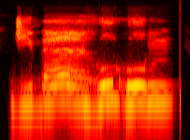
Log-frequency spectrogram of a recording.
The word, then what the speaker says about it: جباههم: So we have to say jibahuhum, jibahuhu, hum, jibahuhum, and the other one وَسَبِّحْهُ لَيْلًا طَوِيلًا. وَسَبِّحْهُ. سبحه. We don't say جباههم جباههم, or we pronounce one of them and we say جباههم. No. Or وسبحه ليلا سبحه. You see, it's very easy to say سبحه ليلا. No, it's جباههم سبحه ليلا طويلا. And also one of the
